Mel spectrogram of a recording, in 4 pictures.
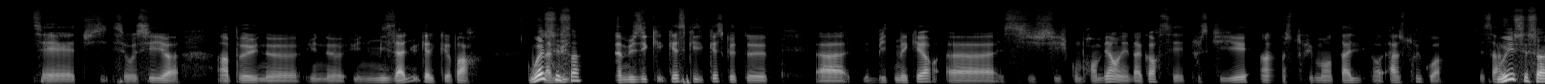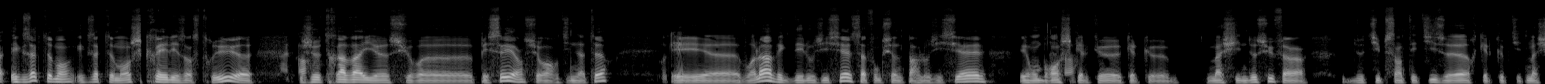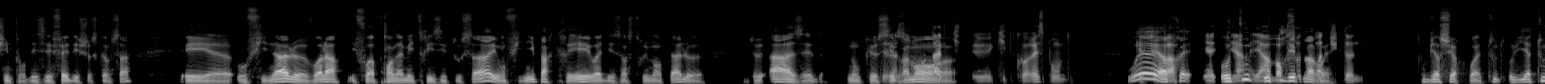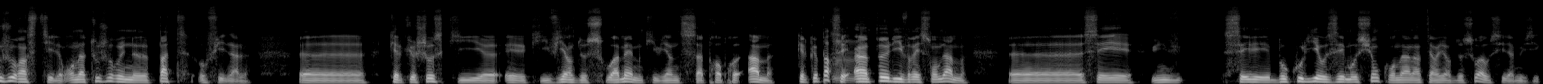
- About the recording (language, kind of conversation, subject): French, advice, Comment dépasser la peur d’échouer qui m’empêche de lancer mon projet ?
- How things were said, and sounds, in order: tapping; in English: "beatmaker"; "instrumental" said as "instru"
